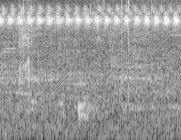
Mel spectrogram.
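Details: A cricket at night keeps up a brief stretch of high, evenly spaced pulsing chirps, with a faint lower sound briefly audible midway.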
